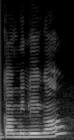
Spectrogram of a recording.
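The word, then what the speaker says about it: comb: B silent तब होता है जब बी से पहले एम आता है तो बी साइलेंट होता है।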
